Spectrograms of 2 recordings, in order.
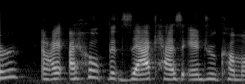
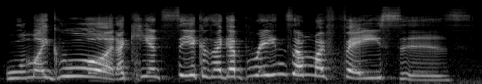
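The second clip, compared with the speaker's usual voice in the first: put-on a lightly done Brooklyn accent, drawn out and higher; hint of a Brooklyn accent, slow and pitched up; 6 semitones higher, 4 dB louder, slower than usual. Answering chat's Brooklyn request in a light Brooklyn accent. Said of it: "which race for Brooklyn accent".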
